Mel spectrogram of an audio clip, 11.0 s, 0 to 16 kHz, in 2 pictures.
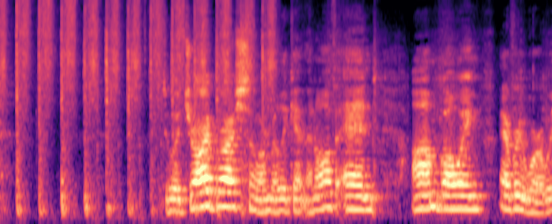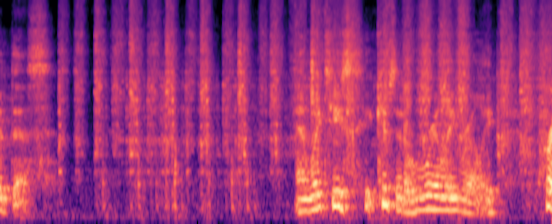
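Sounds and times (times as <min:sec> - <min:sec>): paintbrush scratching on wood: 0:00.0 - 0:03.6, 0:04.3 - 0:11.0.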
